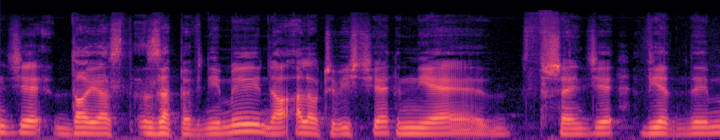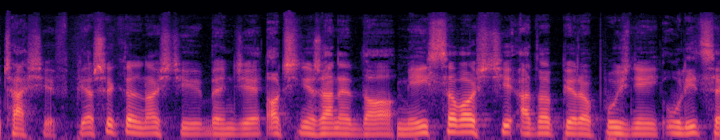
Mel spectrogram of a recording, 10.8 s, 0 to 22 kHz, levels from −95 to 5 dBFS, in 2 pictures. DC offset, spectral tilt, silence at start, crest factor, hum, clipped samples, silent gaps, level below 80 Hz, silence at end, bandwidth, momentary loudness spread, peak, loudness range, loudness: under 0.1%; -4.5 dB/octave; 0 s; 20 dB; none; under 0.1%; none; -58 dBFS; 0 s; 16 kHz; 6 LU; -4 dBFS; 2 LU; -26 LUFS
